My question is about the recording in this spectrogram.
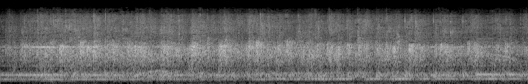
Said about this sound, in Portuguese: Vamos uma salva de palmas para o nosso Deus.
